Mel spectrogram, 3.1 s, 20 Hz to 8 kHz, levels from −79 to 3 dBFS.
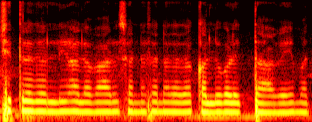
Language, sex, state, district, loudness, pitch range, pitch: Kannada, female, Karnataka, Koppal, -17 LUFS, 185-195 Hz, 190 Hz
